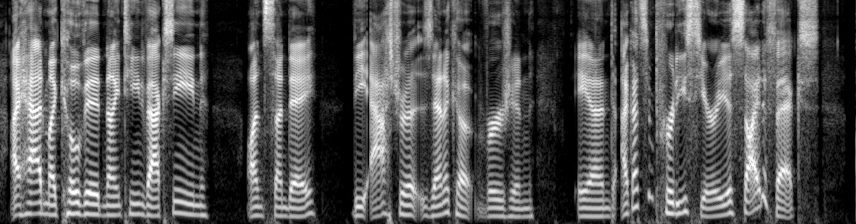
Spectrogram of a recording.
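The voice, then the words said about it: Unwell, under-the-weather voice. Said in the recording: “Maybe you can hear it in my voice. I've been a little under the weather.”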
